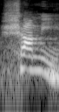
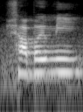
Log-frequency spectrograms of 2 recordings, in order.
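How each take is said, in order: First: The word is said without any 'b' sound. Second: The word is said with a 'b' sound added. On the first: The speaker calls it right. "দেখো তো স্বামীতে কি বফলার উচ্চারণ আছে?" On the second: The speaker calls it wrong. "এরকম হয় না।"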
